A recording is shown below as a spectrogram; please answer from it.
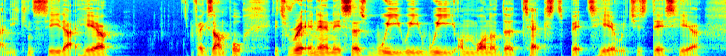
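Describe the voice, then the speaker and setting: A man's very deep, low voice with vocal fry and monotone, flat intonation, over a quiet background. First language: not English. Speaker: personal trainer. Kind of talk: tutorial. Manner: halting. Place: home room. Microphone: studio mic.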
